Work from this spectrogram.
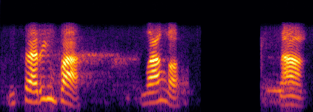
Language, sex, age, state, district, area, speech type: Tamil, female, 45-60, Tamil Nadu, Tiruvannamalai, urban, conversation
